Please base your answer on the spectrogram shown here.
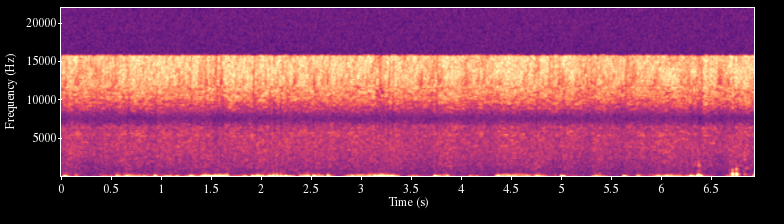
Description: here is my heart thumping from my chest after some jumping jacks.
